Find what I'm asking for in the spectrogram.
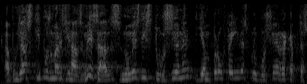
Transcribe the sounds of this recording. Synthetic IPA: əpuʒaəlˠst̪ipuzməɾʒinalˠzmezalˠsnumezðist̪ursjonəiəmpɾɔwfɛjnəspɾupursjonirəkəp̚t̪əs

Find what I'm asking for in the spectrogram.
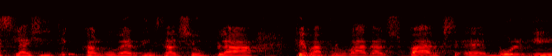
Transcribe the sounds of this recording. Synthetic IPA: zləʒit̪imkəlɣuβɛɾd̪inzðəlˠsɛwpla | keβapɾuβaðəlˠspaɾksbulɣi

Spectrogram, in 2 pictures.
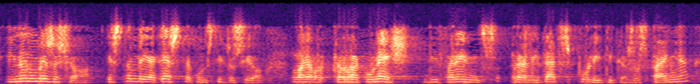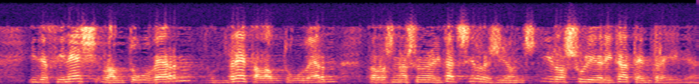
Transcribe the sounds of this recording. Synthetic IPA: inonumezəʃɔ | est̪əmbeəkɛst̪əkunst̪it̪usio | ləkərəkunɛʃ | d̪ifəɾenzreəlit̪at͡spulit̪ikəzðəspaɲə | iðəfinɛʃlawt̪uɣuβɛrnəlˠd̪ɾɛt̪əlawt̪uɣuβɛrn | d̪ələznəsiunəlit̪ad͡zirəʒionziləsuliðəɾit̪at̪ent̪ɾəeʎə

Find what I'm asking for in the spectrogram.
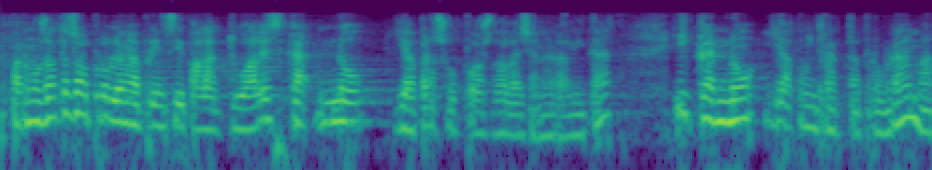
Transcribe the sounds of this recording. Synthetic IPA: pəɾnuzalˠt̪ɾəzəlˠpɾuβlɛməpɾinsipalək̚t̪ualˠeskənojapɾəsupɔzdələʒənəɾə̰lit̪at̪ | ikənojakunt̪ɾak̚t̪əpɾuɣ̞ɾamə

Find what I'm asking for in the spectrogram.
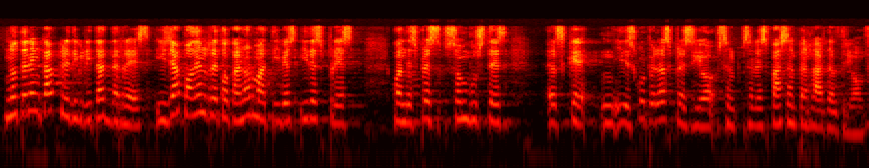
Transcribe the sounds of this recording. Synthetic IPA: not̪enəŋkap̚kɾeðiβilit̪at̪̚d̪ərɛsiʒapɔðənret̪okanuɾmat̪iβ̞eziðəspɾes | kwand̪əspɾesːombust̪ɛs | əlˠskeiðəskulpeləkspɾeziossələspasəmpəɾlaɾðəlˠt̪ɾioɱf

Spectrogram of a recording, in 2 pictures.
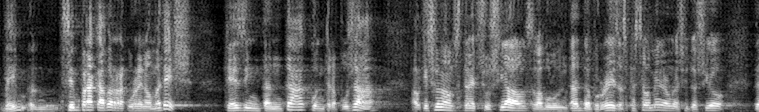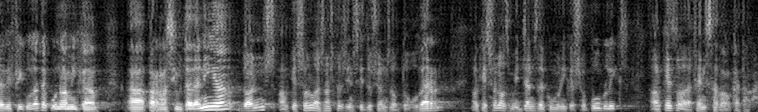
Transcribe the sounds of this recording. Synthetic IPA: besempɾəːkaβərəkurenəlˠmət̪eʃ | kəezint̪ənt̪akunt̪ɾəpuza | əlˠkɛsonəlˠzðɾɛsusialˠzləβulunt̪at̪̚d̪əpɾuɣɾɛzəːspəsialˠmẽnəunəsit̪uəsiod̪əðifikulˠt̪at̪əkunɔmikəəpəɾləsiwt̪əðəniəd̪ɔnzəlˠkɛsonləznɔst̪ɾəzinst̪it̪usionzðəwt̪uɣuβɛrn | əlˠkɛsonəlˠzmid͡ʒanzðəkumunikəsiopuβliks | əlˠkezləðəfɛnsəðə̰lˠkət̪əla

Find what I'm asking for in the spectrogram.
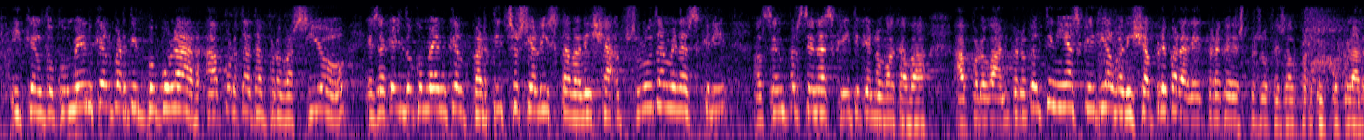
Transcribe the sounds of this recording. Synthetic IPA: ikəlˠd̪ukumeŋkəlˠpəɾt̪it̪̚pupulaɾaːpuɾt̪at̪əpɾuβ̞əsio | ezəkɛʎd̪ukumeŋkəlˠpəɾt̪it̪susiəlist̪əβ̞aðəʃaʔəbsulut̪əmẽnəskɾit̪ | əlˠsempəɾsenaskɾit̪ikənoβaːkəβa | əpɾuβ̞anpəɾɔkelˠt̪əniəːskɾit̪iəlˠβaðəʃapɾəpəɾaðɛt̪̚pəɾəkəðəspɾezufezəlˠpəɾt̪it̪̚pupulaɾ

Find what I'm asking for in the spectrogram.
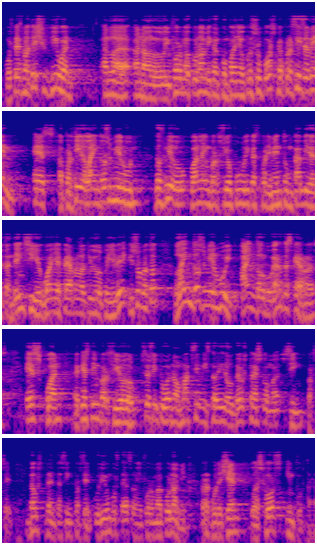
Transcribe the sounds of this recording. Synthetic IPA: bust̪ɛzmət̪eʃud̪iwən | ənləənəlˠiɱforməːkunɔmikəŋkumpaɲəlˠpɾəsupɔst̪̚kəpɾəsizəmẽn | ɛzəpəɾt̪iðəlaɲd̪ozmilun | d̪ozmilˠukwanləimbəɾsiopuβlikəspəɾiment̪əuŋkambiðət̪ənd̪ɛnsjəəɣwaɲəpɛrələt̪iwðəlˠpeiβeʔisoβɾət̪ot̪laɲd̪ozmilˠβujt̪laɲd̪əlˠɣuβɛrnd̪əskɛrəs | ɛskwanəkɛst̪əimbərsiosəsit̪uənəlˠmaksimist̪aðiðəlˠd̪ɛwst̪ɾɛskɔməsiŋkpəɾsḛn | d̪ɛwst̪ɾɛnt̪əsiŋk̚pəɾsenpuðɾiəŋbust̪ɛzəlˠiɱforməkunɔmikrəkunəʃɛmləsfɔrsimpuɾt̪an

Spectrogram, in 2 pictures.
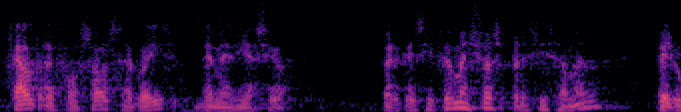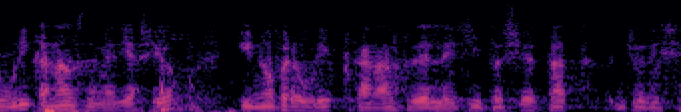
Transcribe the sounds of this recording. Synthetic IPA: kalˠrəfoɾsaəlˠsəɾβɛjzðəməðiasio | pəɾkɛsifɛməʃɔespɾəsizamem | pəɾuβɾikanalˠzðəmeðiasioinopəɾuβɾikanalˠzðəleʒit̪osiət̪at̪ʒuðisa

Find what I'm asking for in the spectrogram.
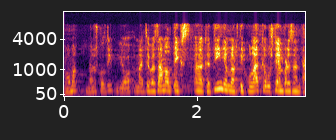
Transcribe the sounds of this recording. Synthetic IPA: ɔmənoskolˠt̪ijɔmbad͡ʒəβəzaməlˠt̪ekst̪əkət̪iŋiə̃mləɾt̪ikulˠat̪̚kəβust̪ɛmpɾəzənt̪a

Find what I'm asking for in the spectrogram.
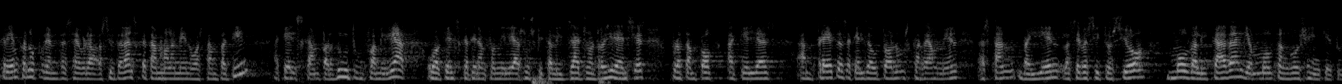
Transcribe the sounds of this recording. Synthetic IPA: kɾəjɛmkənopuðɛmd̪əsɛwɾəːlˠsiuwt̪əðanskət̪ammaləmenoəst̪ampət̪in | əkɛʎskampəɾðut̪uɱfəmiliaɾoəkɛʎskət̪enəɱfəmiliarzuspit̪əlid͡zad͡zoənrəziðɛnsiəspɾɔt̪əmpɔkəkɛʎəz | əmpɾɛzəzəkɛʎzəwt̪ɔnumskərealˠmen | əst̪ambəjenləseβəsit̪uəsiomɔlˠd̪əlikaðəiəmːɔlˠt̪əŋɡoʃəiŋkjət̪u

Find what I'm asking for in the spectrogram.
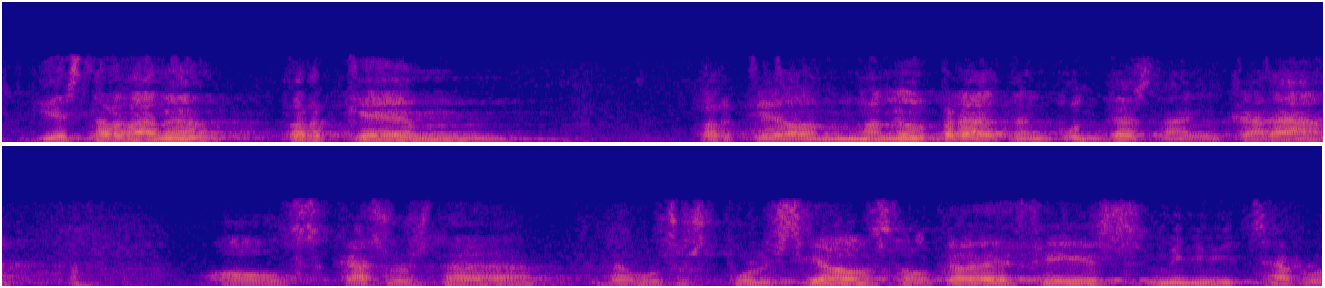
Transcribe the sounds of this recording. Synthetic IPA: iest̪əɾðanəpəɾkɛ | pəɾkɛəlmənolˠpɾat̪əŋkont̪əzðəŋkəɾa | əlˠskazuzðə | d̪əβuzuspulisialˠsəlˠkaðəfeezminimid͡zaru

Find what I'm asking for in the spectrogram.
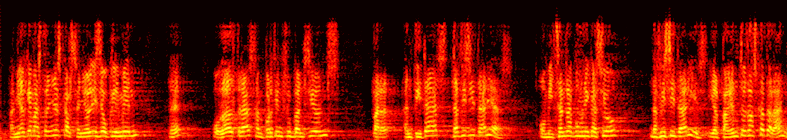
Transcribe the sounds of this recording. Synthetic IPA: əmiəlˠkɛməst̪ɾɛɲaeskəlˠsəɲolizɛwklimen | ɛ | oðalˠt̪ɾəzəmpɔɾt̪insubːənsions | pəɾənt̪it̪ad͡zzd̪əfisit̪aɾiəs | omit͡ʃanzðəkumunikəsio | ðəfisit̪aɾisiəlˠpəɣɛmt̪odd͡zəlˠskət̪əlans

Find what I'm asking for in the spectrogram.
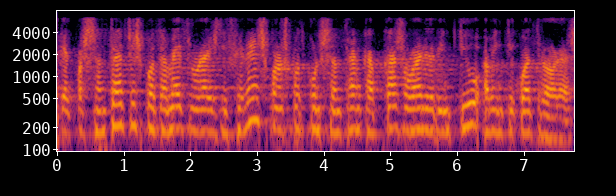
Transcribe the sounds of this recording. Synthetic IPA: əkɛt̪̚pəɾsənt̪ad͡ʒəːspɔt̪əmɛt̪ɾəuzajzðifəɾenskwanospɔt̪̚kunsənt̪ɾaəŋkap̚kazolaɾəðəβint̪iuʔəβint̪ikwat̪ɾəɔɾəs

